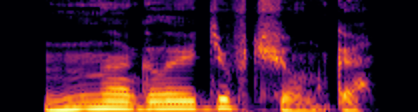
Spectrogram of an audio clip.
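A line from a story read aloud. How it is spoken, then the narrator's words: Through gritted teeth. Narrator (Russian): процедил Мэтти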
